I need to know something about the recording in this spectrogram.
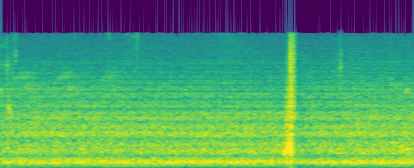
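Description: A golf iron hitting the ball out of thick rough: one sharp strike of the club about three seconds in, over a steady low background noise.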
